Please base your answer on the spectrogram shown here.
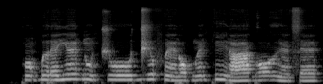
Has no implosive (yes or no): no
